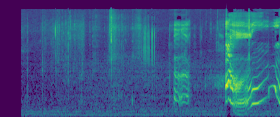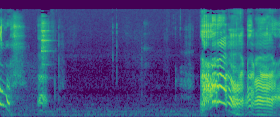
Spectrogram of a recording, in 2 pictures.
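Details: Wrigley, a pet Shih Tzu wanting to play, makes funny vocal noises: two long, wavering harmonic whines with a few short barks between, separated by quiet stretches of room sound.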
